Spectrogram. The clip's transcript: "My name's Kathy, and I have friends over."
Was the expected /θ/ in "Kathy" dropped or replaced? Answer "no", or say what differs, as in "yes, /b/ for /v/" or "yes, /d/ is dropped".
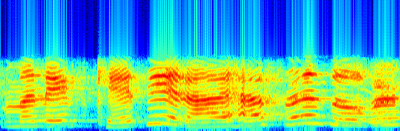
yes, /t/ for /θ/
